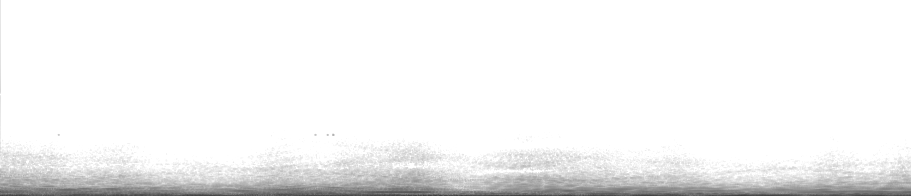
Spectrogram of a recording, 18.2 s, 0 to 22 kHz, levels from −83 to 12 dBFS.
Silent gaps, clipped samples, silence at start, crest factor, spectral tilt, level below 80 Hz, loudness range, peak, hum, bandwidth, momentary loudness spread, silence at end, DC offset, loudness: none; under 0.1%; 0 s; 12 dB; -12.5 dB/octave; -18 dBFS; 2 LU; -6 dBFS; none; 2.7 kHz; 5 LU; 0 s; 0.4%; -20 LUFS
